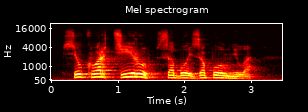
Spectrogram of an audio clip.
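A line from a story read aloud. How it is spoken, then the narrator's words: Father grumbling. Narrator (Russian): ворчал Борькин отец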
